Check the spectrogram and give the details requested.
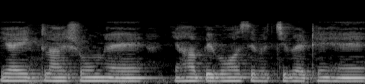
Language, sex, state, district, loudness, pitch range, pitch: Hindi, female, Bihar, Madhepura, -25 LUFS, 155-165 Hz, 160 Hz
